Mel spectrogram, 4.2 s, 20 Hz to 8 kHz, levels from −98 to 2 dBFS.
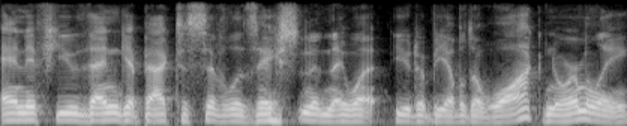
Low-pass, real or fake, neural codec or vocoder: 7.2 kHz; real; none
